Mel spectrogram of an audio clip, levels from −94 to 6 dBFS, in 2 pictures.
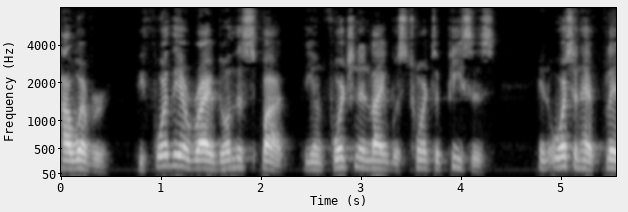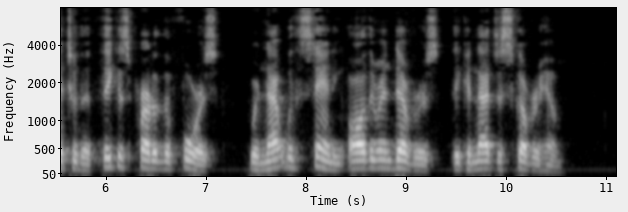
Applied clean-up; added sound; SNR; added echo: none; none; none; none.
